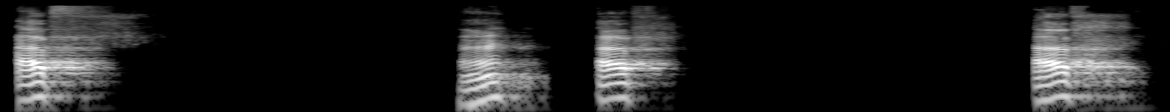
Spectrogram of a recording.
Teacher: Yang ketemu ini lihat bibir bawah ketemu sama gigi atas. Tapi juga masih dua gigi aja.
